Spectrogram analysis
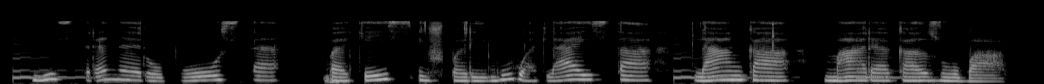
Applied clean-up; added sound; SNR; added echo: classical method Wiener filter.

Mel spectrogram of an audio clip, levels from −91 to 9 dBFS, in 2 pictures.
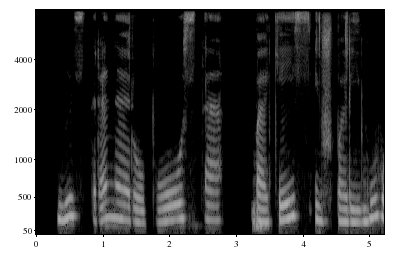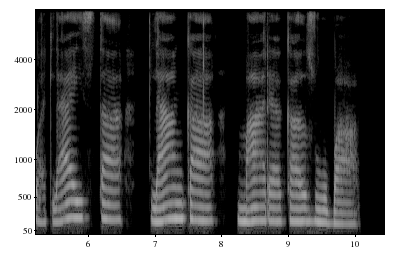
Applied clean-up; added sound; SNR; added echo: none; none; none; none.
